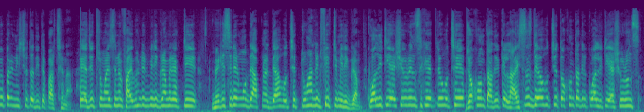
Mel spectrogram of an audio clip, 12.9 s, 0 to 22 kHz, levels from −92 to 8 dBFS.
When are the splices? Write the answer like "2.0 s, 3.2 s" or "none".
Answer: 1.6 s, 4.1 s, 7.3 s, 9.3 s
